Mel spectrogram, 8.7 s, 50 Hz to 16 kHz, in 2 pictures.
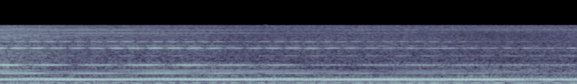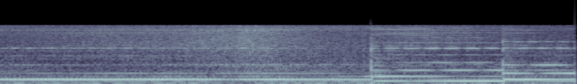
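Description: Radio Thailand's interval signal heard over a 9940 kHz shortwave broadcast: a slow melody of long, sustained ringing tones, with the notes changing about seven seconds in. A faint hiss swells and fades in the middle. It is the interval signal looping in place of the scheduled English programme.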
